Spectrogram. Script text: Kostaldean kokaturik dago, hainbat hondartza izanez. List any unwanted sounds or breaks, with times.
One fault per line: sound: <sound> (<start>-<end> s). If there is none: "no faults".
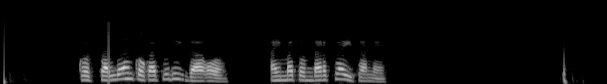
no faults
